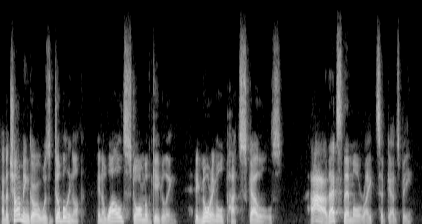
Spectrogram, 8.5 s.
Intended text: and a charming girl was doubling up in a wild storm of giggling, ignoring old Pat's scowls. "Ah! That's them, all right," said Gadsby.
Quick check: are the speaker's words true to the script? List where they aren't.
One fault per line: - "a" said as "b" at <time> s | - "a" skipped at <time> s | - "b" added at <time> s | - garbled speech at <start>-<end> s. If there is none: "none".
none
